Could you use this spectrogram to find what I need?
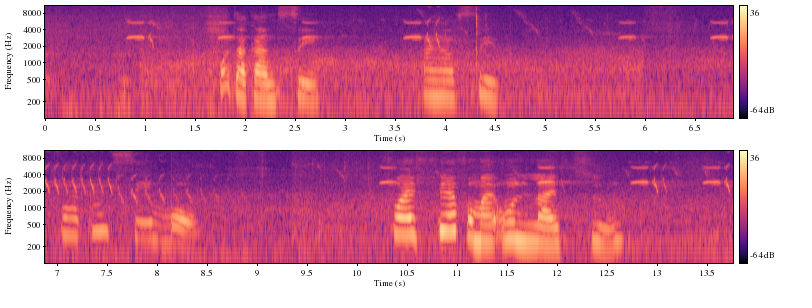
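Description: A young woman speaks with emotion close by.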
